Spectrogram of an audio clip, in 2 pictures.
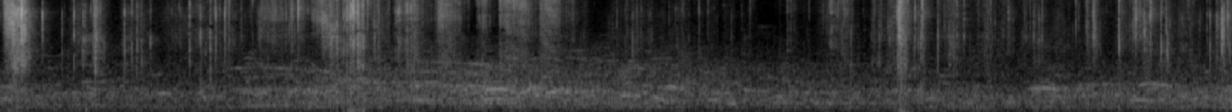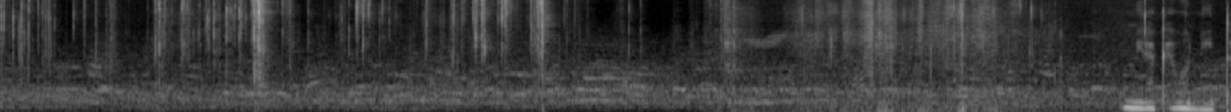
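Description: Plastic wrapping crinkles and rustles close up.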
